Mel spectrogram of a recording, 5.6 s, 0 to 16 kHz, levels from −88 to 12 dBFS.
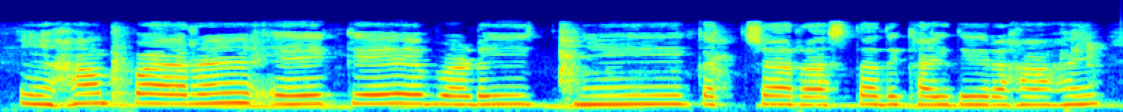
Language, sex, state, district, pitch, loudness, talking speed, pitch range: Hindi, female, Uttarakhand, Uttarkashi, 275 Hz, -12 LUFS, 115 wpm, 265-290 Hz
